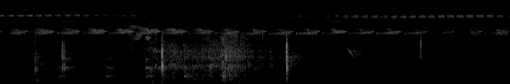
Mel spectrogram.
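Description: An insect chirping in a steady, high-pitched rhythm of about five chirps a second over a constant high whine. Two sharp clicks and a brief rustle break in near the middle.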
